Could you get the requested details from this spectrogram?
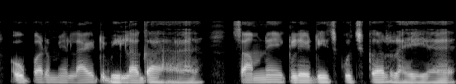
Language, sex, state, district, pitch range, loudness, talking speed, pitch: Hindi, male, Jharkhand, Palamu, 95-105 Hz, -17 LUFS, 170 wpm, 100 Hz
